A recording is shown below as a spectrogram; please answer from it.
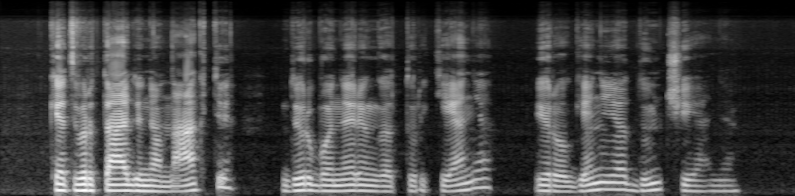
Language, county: Lithuanian, Kaunas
